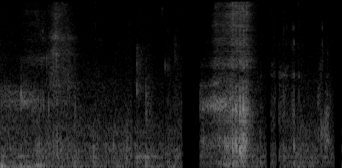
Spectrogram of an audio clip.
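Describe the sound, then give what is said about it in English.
A quiet slurping sip of hot cinnamon and maple flavored black tea, a breathy airy draw with a softer sip near the start and a louder one later, surrounded by small mouth noises and brief silences. “Now that I have to describe your tea to you, I'm like, all right, I gotta take another sip.”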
